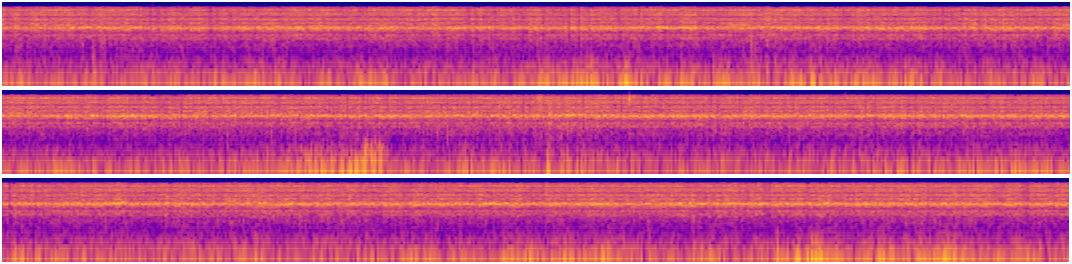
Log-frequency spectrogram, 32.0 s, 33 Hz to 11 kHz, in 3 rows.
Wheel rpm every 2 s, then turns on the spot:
220, 230, 230, 230, 230, 220, 220, 220, 230, 240, 230, 230, 230, 230, 230, 230.
none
